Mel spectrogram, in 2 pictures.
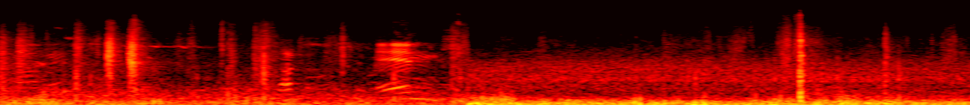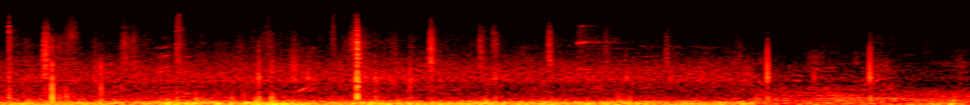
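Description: Tennis balls are struck with rackets in a rally.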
